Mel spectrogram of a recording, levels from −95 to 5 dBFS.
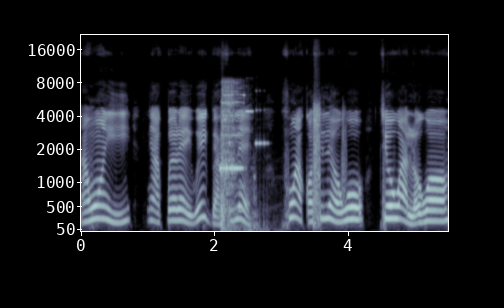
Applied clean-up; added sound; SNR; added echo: none; Screech; 2 dB; none.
